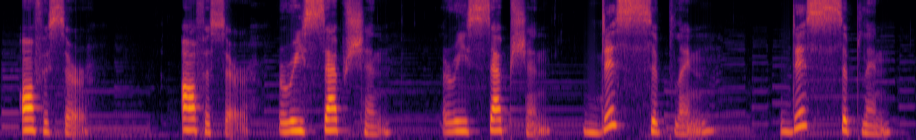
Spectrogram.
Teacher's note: чуєте звука ц немає взагалі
